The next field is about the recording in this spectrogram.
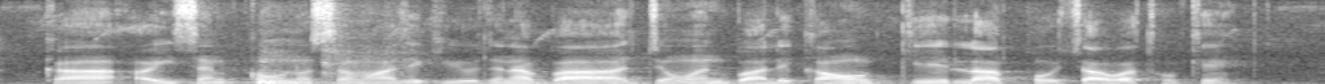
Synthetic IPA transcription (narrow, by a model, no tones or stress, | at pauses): ka̰ːə̰ɪsənkɔːnosəmaːd͡ʒɪkjoːd͡ʒnabaːd͡ʒoʋənbaːlɪkaːõkelaːb̚ʱpəɦʊ̃t͡ʃaːʋət̪ʰoːkeː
